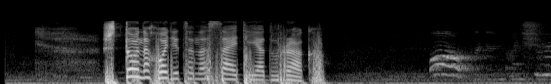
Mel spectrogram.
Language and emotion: Russian, positive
